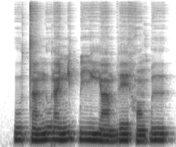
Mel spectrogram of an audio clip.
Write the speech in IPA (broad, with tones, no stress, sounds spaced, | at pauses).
u˨ t ã˨ n u˧ ɾ ã˧ ɲ e˦ k͡p iː˧ j ã˨ b eː˧ h ɔ̃˨ k͡p ɨ˦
